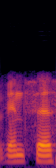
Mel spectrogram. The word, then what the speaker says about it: Insys: I think that's how you pronounce it. They have Insys. – Yep.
